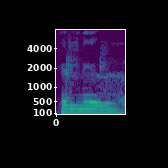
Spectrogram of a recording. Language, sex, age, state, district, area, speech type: Kannada, male, 45-60, Karnataka, Koppal, rural, spontaneous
